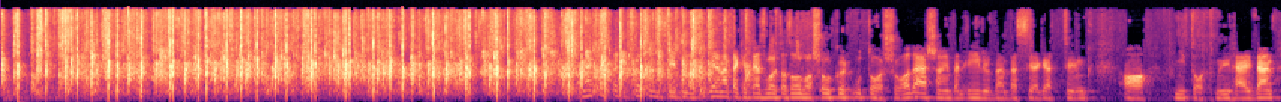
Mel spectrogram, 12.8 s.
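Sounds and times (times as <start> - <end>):
audience applause: 0.0 - 7.8
speech: 7.2 - 12.7.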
